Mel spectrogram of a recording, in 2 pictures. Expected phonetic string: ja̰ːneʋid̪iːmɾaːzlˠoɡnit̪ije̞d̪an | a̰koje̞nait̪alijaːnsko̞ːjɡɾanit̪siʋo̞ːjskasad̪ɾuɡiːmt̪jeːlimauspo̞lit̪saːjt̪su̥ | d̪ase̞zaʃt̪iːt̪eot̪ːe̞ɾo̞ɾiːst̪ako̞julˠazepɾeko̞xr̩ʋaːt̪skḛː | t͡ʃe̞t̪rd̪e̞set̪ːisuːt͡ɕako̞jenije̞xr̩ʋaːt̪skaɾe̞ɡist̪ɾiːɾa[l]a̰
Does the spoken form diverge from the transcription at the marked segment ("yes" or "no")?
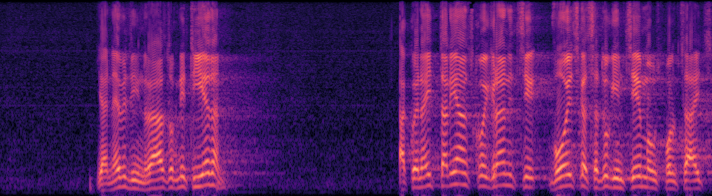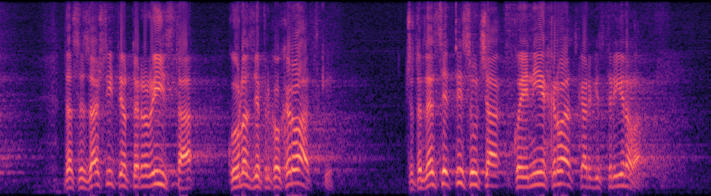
no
